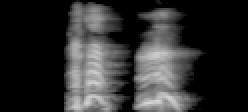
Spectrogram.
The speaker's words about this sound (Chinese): 丁宇咳嗽了一声，咽了口唾沫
